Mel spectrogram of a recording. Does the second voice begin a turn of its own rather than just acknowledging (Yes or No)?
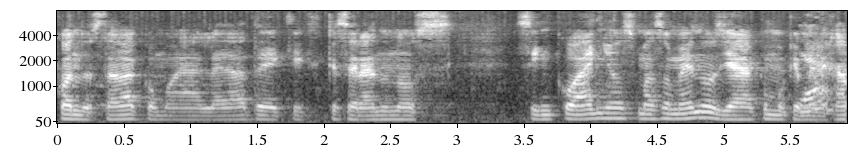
No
